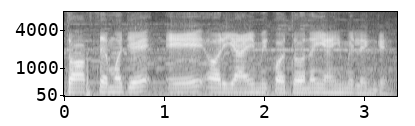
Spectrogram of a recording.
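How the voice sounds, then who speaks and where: Very fast-talking Indian man live streaming. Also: on the high side, steady tone, over music. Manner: informal, chatty. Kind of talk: casual live-stream chat.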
